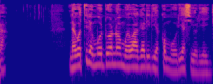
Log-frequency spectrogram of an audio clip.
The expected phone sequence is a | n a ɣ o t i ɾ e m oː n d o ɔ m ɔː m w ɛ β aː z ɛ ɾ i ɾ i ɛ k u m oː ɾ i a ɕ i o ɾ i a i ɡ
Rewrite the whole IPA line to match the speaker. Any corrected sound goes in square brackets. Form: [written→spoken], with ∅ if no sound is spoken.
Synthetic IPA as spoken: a | n a ɣ o t i ɾ e m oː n d o ɔ [m→n] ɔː m w ɛ [β→w] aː [z→ɣ] ɛ ɾ i ɾ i ɛ k [u→o] m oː ɾ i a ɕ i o ɾ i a i ɡ

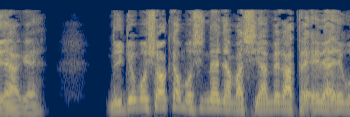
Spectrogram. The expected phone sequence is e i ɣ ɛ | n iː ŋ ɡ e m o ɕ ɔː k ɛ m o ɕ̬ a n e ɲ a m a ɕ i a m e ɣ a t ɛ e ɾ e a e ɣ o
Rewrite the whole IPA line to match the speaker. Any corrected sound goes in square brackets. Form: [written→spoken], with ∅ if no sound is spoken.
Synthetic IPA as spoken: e [i→a] ɣ ɛ | n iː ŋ ɡ e m o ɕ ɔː k ɛ m o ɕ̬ [a→i] n [e→ɛ] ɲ a m a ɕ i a m e ɣ a t ɛ e ɾ e a e ɣ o

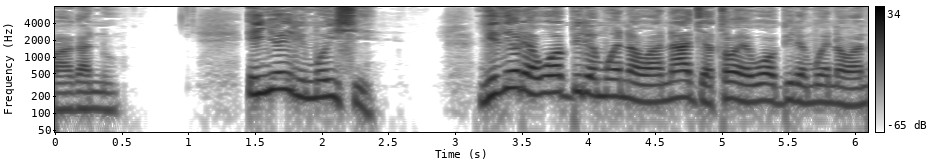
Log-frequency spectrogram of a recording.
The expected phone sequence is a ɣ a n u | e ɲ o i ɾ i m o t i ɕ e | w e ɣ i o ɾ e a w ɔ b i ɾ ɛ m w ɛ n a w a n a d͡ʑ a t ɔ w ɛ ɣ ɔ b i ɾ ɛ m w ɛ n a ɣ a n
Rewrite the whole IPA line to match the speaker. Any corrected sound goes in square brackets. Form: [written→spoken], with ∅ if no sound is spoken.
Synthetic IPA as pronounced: a ɣ a n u | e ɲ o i ɾ i m o [t→∅] i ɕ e | [w→ɣ] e [ɣ→ð] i o ɾ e a w ɔ b i ɾ ɛ m w ɛ n a w a n a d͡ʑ a t ɔ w ɛ [ɣ→w] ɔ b i ɾ ɛ m w ɛ n a [ɣ→w] a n

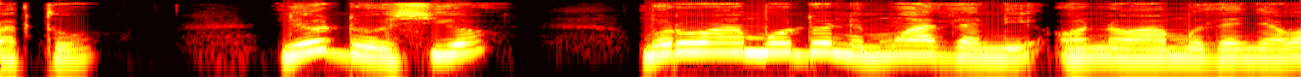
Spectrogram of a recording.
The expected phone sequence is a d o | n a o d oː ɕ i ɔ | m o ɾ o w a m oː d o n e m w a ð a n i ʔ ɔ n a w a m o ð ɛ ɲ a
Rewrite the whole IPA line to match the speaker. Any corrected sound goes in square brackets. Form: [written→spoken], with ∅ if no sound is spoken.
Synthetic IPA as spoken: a [d→t] o | n [a→e] o d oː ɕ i ɔ | m o ɾ o w a m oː d o n e m w a ð a n i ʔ ɔ n a w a m o ð ɛ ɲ a

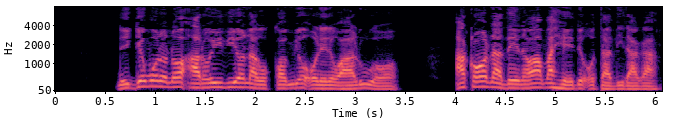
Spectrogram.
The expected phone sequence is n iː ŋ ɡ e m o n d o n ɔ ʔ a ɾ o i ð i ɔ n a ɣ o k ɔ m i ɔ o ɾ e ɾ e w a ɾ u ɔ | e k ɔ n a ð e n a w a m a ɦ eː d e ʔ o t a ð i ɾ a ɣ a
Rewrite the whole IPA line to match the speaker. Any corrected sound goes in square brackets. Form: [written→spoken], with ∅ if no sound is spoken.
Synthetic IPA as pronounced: n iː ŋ ɡ e m o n d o n ɔ ʔ a ɾ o i ð i ɔ n a ɣ o k ɔ m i ɔ o ɾ e ɾ e w a ɾ u ɔ | [e→a] k ɔ n a ð e n a w a m a ɦ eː d e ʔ o t a ð i ɾ a ɣ a

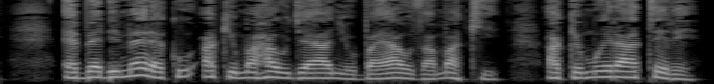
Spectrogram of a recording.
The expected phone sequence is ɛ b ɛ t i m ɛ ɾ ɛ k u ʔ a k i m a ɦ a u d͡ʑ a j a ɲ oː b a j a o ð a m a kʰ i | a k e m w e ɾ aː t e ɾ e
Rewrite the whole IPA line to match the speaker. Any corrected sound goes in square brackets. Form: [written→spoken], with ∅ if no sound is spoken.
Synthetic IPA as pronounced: ɛ b ɛ [t→d] i m ɛ ɾ ɛ k u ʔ a k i m a ɦ a u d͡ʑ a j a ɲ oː b a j a o ð a m a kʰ i | a k e m w e ɾ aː t e ɾ e

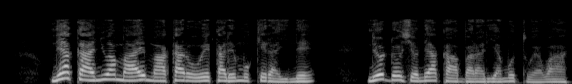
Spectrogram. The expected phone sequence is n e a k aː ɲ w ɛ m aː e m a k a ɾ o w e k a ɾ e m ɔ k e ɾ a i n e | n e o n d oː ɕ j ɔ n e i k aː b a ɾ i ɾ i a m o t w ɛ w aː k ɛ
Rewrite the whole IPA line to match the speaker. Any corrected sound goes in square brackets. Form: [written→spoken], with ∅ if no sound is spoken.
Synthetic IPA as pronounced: n e a k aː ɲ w [ɛ→a] m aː e m a k a ɾ o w e k a ɾ e m [ɔ→o] k e ɾ a i n e | n e o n d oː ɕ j ɔ n e [i→a] k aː b a ɾ [i→a] ɾ i a m o t w ɛ w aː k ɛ

